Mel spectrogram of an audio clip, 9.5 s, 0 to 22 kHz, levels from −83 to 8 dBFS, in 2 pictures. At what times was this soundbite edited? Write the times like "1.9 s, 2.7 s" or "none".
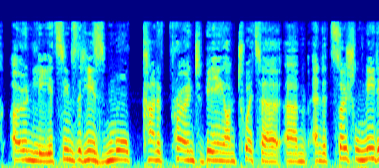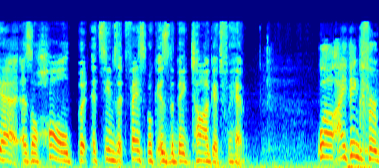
none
